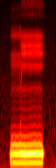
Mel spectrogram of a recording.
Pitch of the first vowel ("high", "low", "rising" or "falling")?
high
